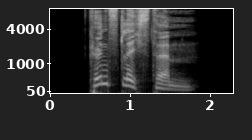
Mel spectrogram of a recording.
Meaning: strong dative masculine/neuter singular superlative degree of künstlich
- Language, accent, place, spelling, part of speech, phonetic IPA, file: German, Germany, Berlin, künstlichstem, adjective, [ˈkʏnstlɪçstəm], De-künstlichstem.ogg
